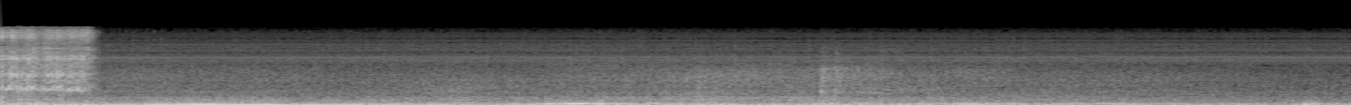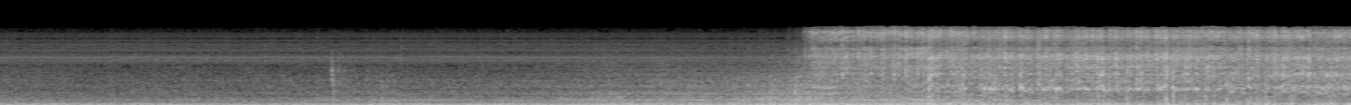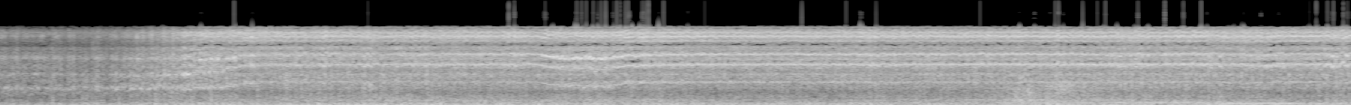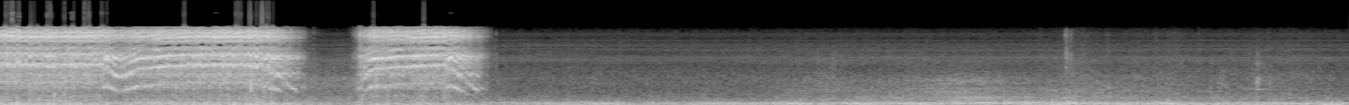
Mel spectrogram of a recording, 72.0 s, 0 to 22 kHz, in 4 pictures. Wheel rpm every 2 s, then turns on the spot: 40, 0, 0, 0, 0, 0, 0, 0, 0, 0, 0, 0, 0, 0, 30, 70, 60, 70, 70, 180, 230, 230, 230, 230, 230, 240, 230, 210, 190, 110, 30, 0, 0, 0, 0, 0.
none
